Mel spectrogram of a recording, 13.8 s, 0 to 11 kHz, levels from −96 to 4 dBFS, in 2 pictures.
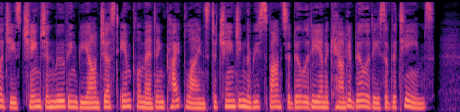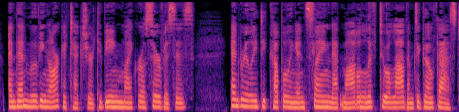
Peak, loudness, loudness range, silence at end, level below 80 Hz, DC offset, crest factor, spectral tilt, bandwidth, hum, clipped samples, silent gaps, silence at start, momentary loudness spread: -8 dBFS; -23 LUFS; 2 LU; 0.05 s; -60 dBFS; under 0.1%; 14 dB; -5 dB/octave; 10.5 kHz; none; under 0.1%; none; 0 s; 5 LU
